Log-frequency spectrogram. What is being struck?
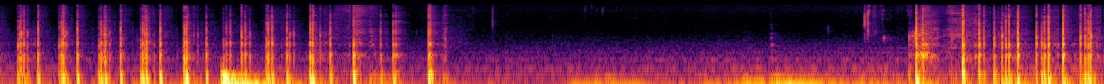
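Hardcover paper book.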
